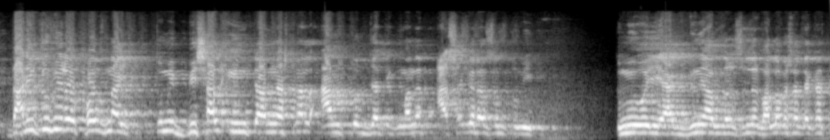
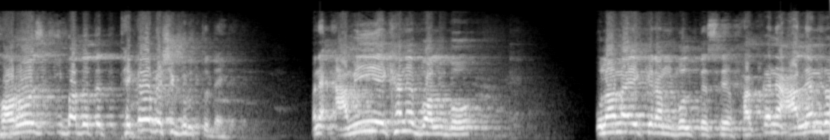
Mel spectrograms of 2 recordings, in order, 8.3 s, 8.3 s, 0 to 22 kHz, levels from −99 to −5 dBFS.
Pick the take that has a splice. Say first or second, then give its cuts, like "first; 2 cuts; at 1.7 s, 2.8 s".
second; 1 cut; at 5.0 s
